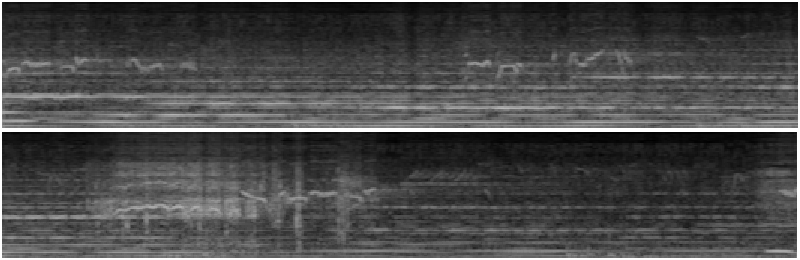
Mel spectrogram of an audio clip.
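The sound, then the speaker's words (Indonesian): A horse whinnies in a palace courtyard, one loud, high, shaky neigh rising out midway, while hooves clop and a steady low tonal drone runs underneath throughout. “Kelihatannya kuda ini bisa kupakai.”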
